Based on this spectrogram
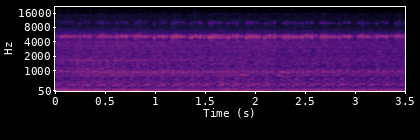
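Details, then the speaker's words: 2006 Ram Cummins diesel, newly completed, at idle: steady high-pitched serpentine belt squeal riding over the idle, still squeaking after deodorant stick applied; belt squeak at idle. "dad gum it's still squeaking oh hey you got that deodorant stick it on there again"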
